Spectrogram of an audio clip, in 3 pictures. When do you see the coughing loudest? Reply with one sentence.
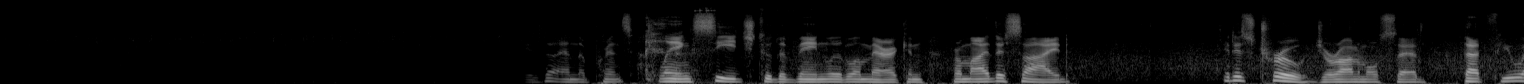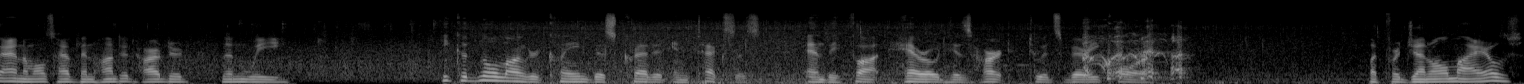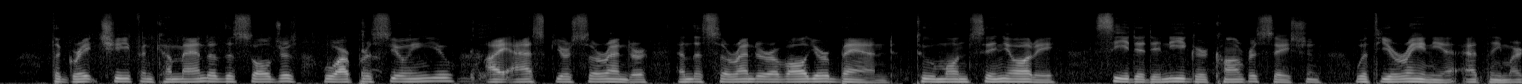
The volume of the coughing peaks at 26 seconds.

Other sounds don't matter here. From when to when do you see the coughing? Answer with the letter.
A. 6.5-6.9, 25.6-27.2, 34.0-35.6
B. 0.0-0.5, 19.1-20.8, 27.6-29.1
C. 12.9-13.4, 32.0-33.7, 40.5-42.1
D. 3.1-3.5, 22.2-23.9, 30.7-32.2
A.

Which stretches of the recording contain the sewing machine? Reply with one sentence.
You can't hear the sewing machine here.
